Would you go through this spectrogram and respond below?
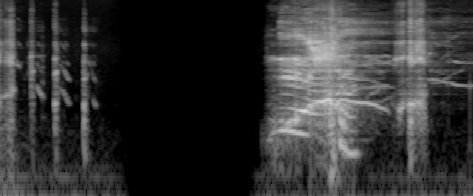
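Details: Acted sound effect of a sick adult male: four quick dry coughs, a pause, then a long rough hacking throat-clear and one more cough.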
